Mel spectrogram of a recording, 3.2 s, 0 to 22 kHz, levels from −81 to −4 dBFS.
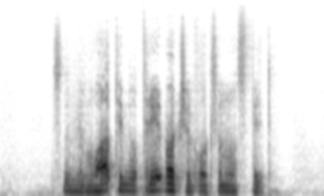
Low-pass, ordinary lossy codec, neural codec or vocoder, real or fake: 19.8 kHz; none; codec, 44.1 kHz, 0.9 kbps, DAC; fake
